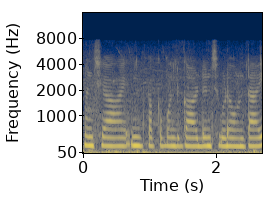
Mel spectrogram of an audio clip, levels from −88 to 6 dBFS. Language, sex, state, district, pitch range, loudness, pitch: Telugu, female, Andhra Pradesh, Chittoor, 215-220 Hz, -14 LUFS, 215 Hz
